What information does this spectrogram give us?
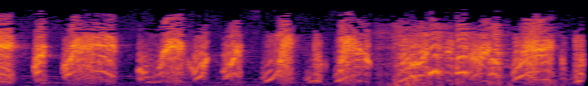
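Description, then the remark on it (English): A duck quacks over a telephone call in a rapid, chattering string of loud, nasal calls that run almost without pause for several seconds, with no one talking. “Another quack phone call.”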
